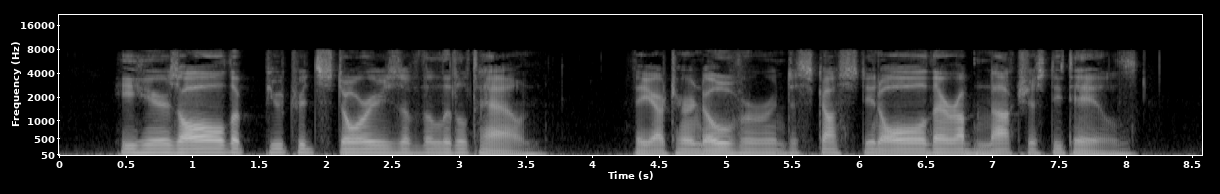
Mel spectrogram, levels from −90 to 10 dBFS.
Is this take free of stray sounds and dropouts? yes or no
yes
